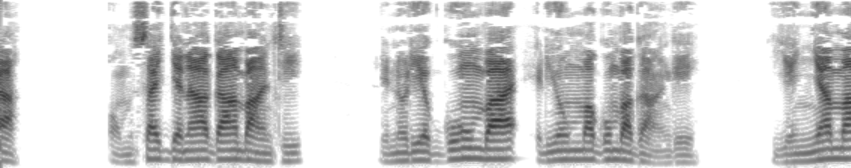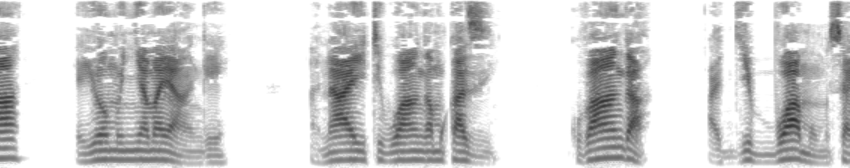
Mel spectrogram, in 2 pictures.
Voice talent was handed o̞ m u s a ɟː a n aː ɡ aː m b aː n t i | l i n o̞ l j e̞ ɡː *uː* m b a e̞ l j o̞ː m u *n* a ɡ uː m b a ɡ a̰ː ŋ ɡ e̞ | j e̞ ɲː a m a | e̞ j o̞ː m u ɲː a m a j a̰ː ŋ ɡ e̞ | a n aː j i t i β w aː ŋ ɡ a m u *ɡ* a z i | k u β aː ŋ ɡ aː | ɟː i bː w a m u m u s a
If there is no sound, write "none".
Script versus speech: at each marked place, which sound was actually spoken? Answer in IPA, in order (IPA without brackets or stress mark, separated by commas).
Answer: uː, m, k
